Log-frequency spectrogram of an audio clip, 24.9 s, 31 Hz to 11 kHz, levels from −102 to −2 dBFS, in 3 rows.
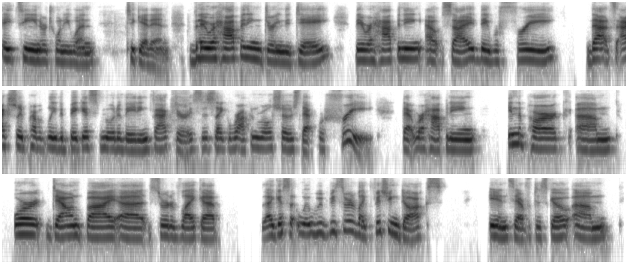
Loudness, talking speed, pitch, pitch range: -21 LUFS, 155 wpm, 195 Hz, 180-220 Hz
